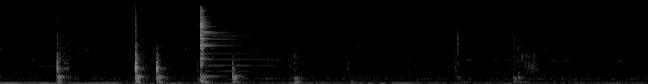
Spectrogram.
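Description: Knife blade clicking against a plate while turning flour-dredged pollock fillets, several short taps with one sharp clink about two seconds in that rings briefly.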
